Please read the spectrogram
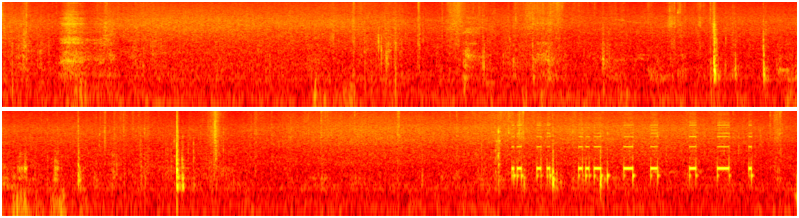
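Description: Scattered knocks and scrapes over a steady hiss while working the freshly dug hole. Near the end, a metal detector sounds a run of short repeated beeps over a target, signalling metal in the ground just below the hole.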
